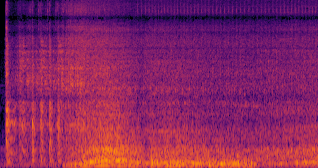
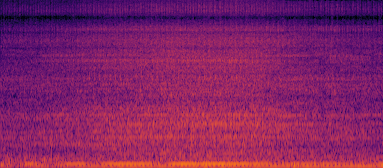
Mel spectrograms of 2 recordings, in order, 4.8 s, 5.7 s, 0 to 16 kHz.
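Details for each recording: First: 1984 Volvo 242 with B23 LH2.1 engine and automatic, previously would not run, after cleaning grounds and adjusting throttle cable: a few quick cranking turns then catches at once and idles; still stumbling slightly, possible vacuum leak or old fuel suspected. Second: 1984 Volvo 242, B23 LH2.1 engine, automatic, with last year's fuel in the tank: a low, lumpy idle that surges and stumbles unevenly; it is running rough and a vacuum problem is suspected, not confirmed.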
